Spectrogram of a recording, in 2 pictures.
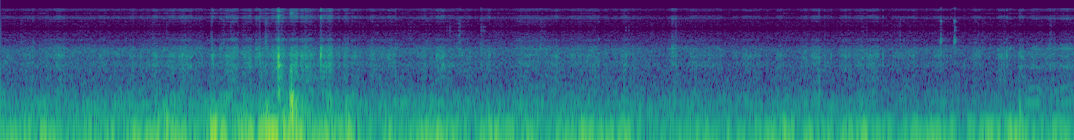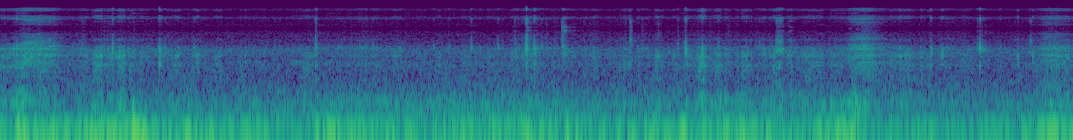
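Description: Wind buffeting a helmet-mounted action camera's microphone over the steady rumble of a mountain bike rolling fast along a dirt singletrack. There is a louder knock about a second and a half in, and scattered clicks and rattles after it.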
